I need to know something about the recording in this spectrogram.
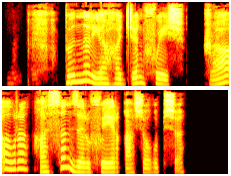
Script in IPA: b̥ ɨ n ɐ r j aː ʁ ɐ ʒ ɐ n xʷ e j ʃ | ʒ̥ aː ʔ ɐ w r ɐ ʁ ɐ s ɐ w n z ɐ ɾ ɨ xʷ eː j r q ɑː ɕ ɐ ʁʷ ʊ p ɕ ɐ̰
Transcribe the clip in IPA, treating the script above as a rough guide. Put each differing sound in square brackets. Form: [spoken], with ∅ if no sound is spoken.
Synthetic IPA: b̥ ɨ n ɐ r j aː ʁ ɐ [d͡ʒ] ɐ n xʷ e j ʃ | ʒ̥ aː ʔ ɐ w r ɐ ʁ ɐ s ɐ [∅] n z ɐ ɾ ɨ xʷ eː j r q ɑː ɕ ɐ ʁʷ ʊ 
